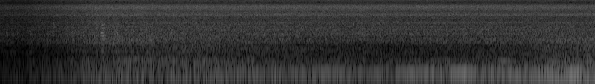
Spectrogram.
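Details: Steady low vehicle rumble, like a car or engine running, slowly growing louder over twelve seconds, with a broad hiss above and no animal voice.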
